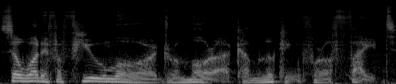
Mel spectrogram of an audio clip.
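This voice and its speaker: A man's put-on character voice, fairly low and fairly slow. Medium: video game. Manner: formal, measured.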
